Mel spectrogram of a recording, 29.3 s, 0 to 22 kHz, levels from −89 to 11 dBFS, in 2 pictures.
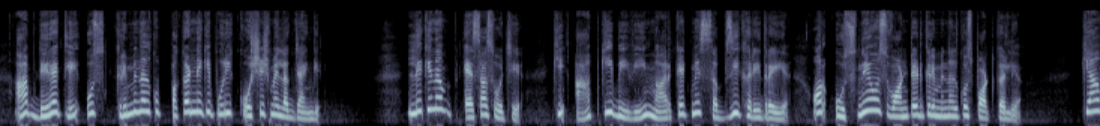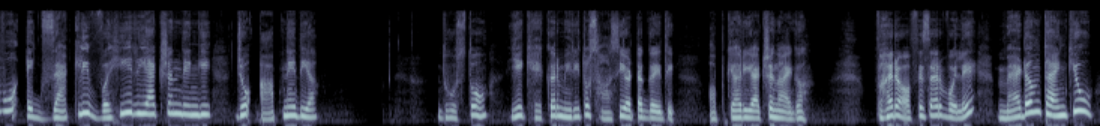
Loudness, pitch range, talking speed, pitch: -21 LUFS, 200-305 Hz, 125 wpm, 250 Hz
